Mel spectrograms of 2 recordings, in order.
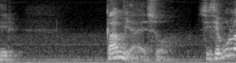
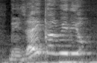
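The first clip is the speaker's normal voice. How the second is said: mock demand; 10 semitones higher, 6 dB louder than usual. Joking demand to viewers.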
